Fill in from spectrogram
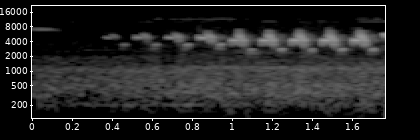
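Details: Tree pipit in song: thin, high notes in rapid alternating high-low pairs, about six per second, swelling in loudness over under two seconds, over a faint steady background hiss.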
